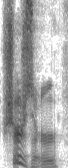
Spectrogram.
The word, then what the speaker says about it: Scherzer: They are losing Max Scherzer, which is great because I always can't say his name. It makes me sound like I just have a very... elaborate lisp. Scherzer.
